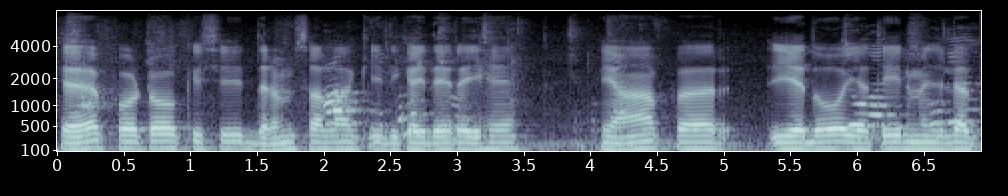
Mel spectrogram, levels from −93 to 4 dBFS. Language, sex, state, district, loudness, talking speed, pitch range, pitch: Hindi, male, Rajasthan, Bikaner, -16 LUFS, 145 wpm, 100-110 Hz, 105 Hz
